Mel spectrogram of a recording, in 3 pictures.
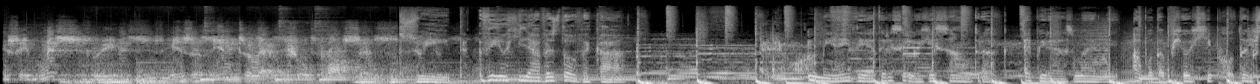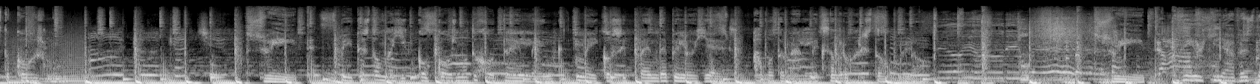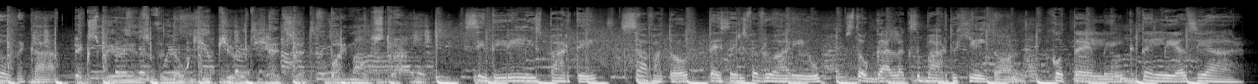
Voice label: Radio Spot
